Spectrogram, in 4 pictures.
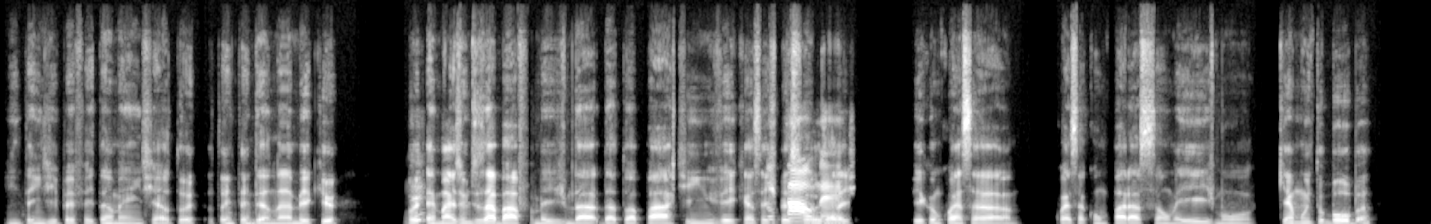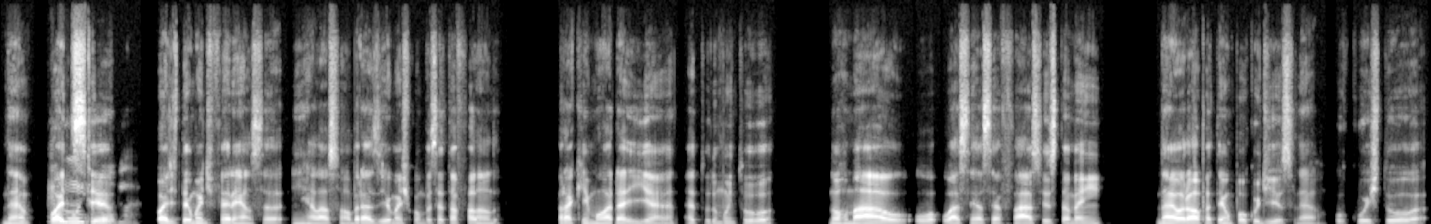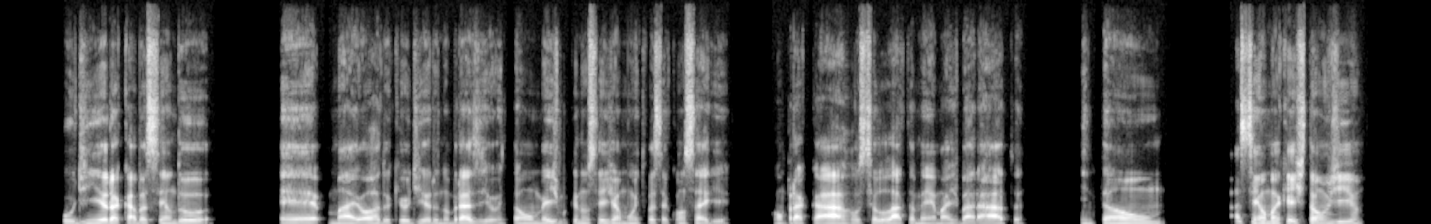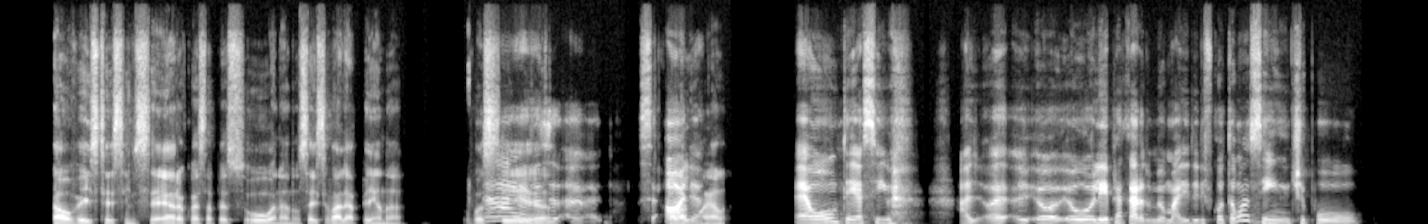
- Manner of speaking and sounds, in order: tapping; chuckle
- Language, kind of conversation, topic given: Portuguese, advice, Por que a comparação com os outros me deixa inseguro?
